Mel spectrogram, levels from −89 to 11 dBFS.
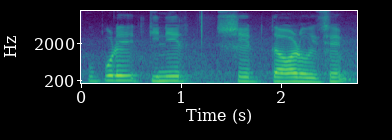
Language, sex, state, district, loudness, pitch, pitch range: Bengali, male, West Bengal, Cooch Behar, -16 LUFS, 170 Hz, 160-185 Hz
